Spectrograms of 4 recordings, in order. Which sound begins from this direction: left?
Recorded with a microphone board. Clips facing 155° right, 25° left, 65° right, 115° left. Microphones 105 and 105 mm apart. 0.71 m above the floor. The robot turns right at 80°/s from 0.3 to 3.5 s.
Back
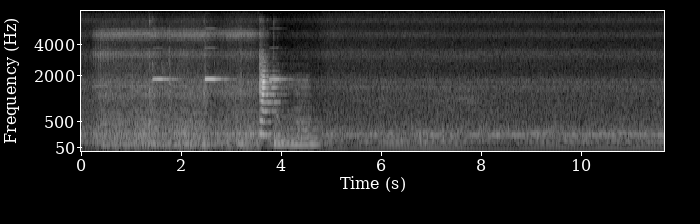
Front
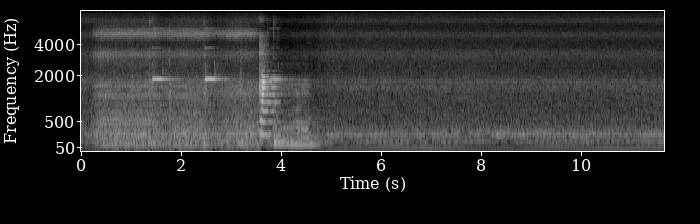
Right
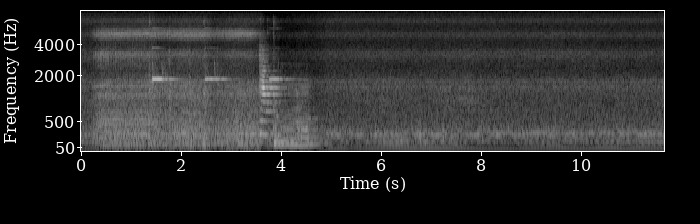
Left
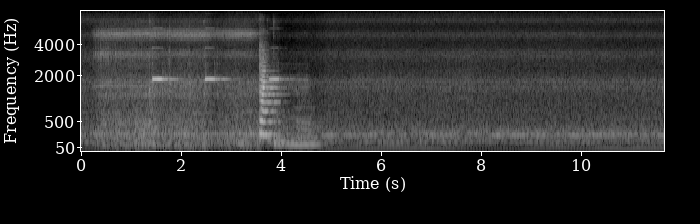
A trumpet, at 3.6 s.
